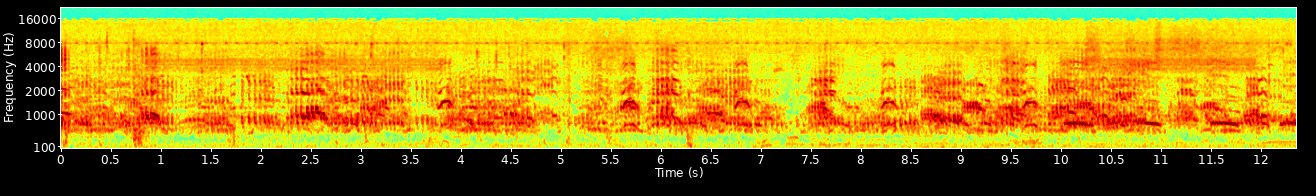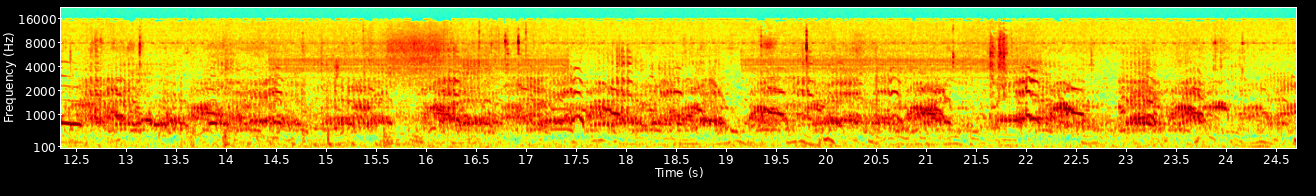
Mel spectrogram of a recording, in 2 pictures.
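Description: A large flock of sandhill cranes calling, many birds at once in a dense, unbroken chorus of overlapping calls.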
